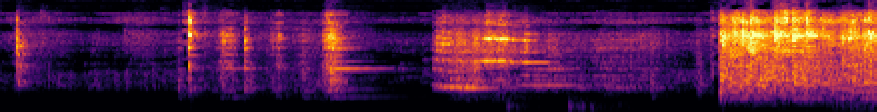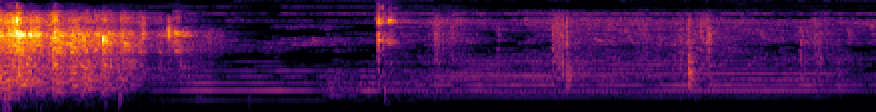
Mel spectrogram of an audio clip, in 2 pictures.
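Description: Metal clinks at a flagpole's base bracket as its retaining pin is worked free, then the tall flagpole falls and hits the ground with a loud, drawn-out crash a little past the middle. Music with held notes comes in near the end.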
